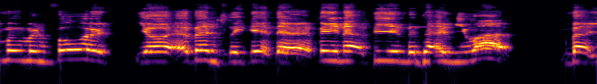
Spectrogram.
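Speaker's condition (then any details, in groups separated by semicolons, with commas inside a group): Cerebral palsy; walks with walker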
